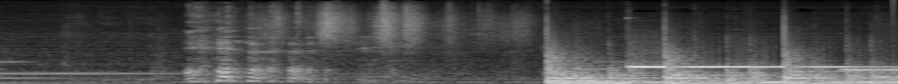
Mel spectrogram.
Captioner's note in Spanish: Risas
